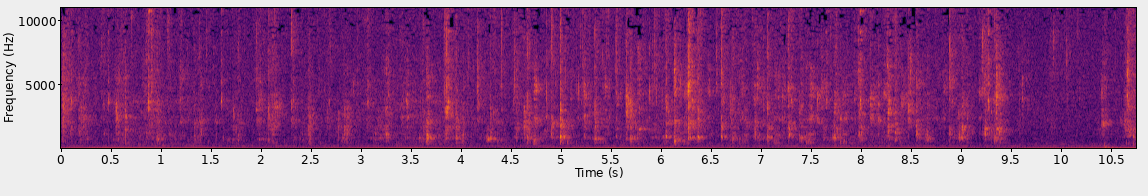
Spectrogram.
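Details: A pit bull chews a raw lamb leg with dense, rapid crunching and tearing clicks, several per second, steady throughout, beneath which runs a continuous low droning hum.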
